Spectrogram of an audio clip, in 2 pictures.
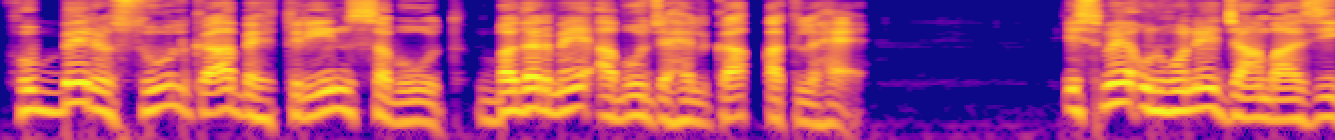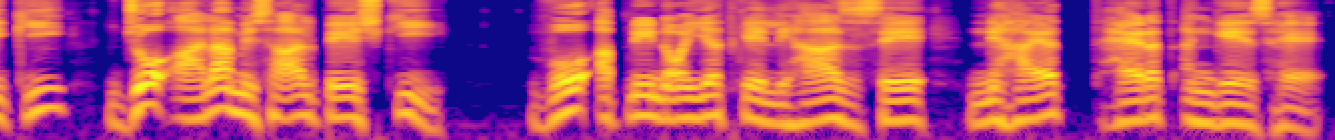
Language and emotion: Urdu, neutral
